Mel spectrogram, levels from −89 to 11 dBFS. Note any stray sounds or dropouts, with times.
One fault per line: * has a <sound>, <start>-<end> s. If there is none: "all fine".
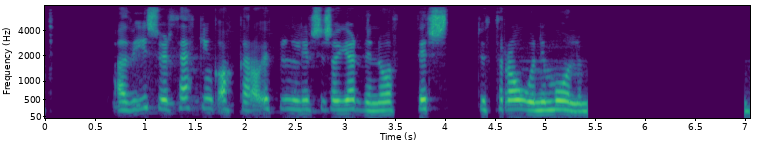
all fine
